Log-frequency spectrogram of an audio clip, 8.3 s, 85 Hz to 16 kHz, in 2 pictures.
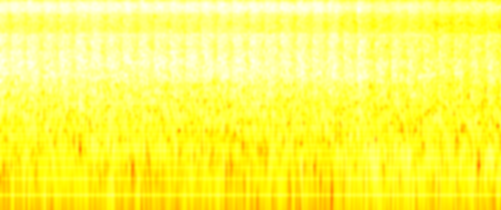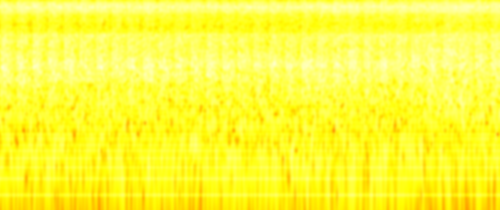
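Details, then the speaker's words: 2005 Chevrolet Corsa, oil pressure warning light on, preventive maintenance neglected: steady idle with a dull irregular knocking through the block; worn bottom end starved of oil pressure. "aí pessoal ó saca só essa luzinha no painel acesa luz de óo bebê quem não faz manutenção preventiva vai ter que fazer corretiva ó o tanto que esse motor tá"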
